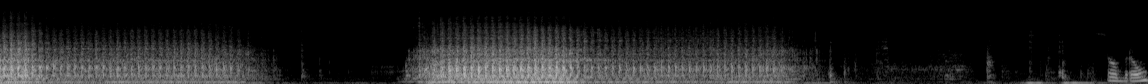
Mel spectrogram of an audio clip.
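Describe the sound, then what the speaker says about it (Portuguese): A sewing machine stitching a seam in viscose fabric runs in two steady loud bursts with a pause between, then stops for scattered clicks and handling noises. "Não tô costurando rente com uma margem bem curtinha, porque eu quero depois fazer um zigue-zague"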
